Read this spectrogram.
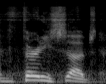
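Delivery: usual speaking voice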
